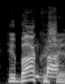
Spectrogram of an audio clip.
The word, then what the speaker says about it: hibakusha: It was titled, "Let There Be No More Hibakusha is how you pronounce it.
